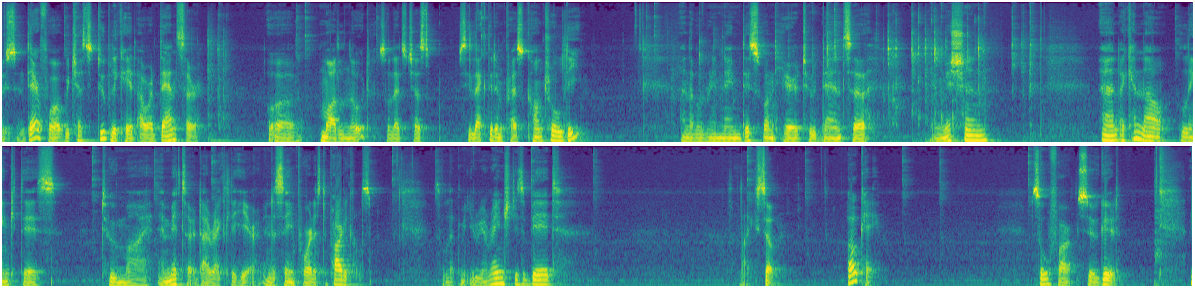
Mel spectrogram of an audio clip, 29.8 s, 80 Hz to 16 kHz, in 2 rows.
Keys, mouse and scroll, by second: 2.5 ctrl+d, 3.6-7.2 drag, 7.2 scroll up 1, 7.9 click, 8.8 Return, 9.9 Right, 10.2-12.6 typing, 14.5-29.7 drag.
